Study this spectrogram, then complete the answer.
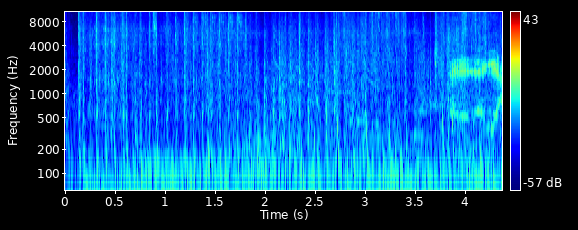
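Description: Rapid bursts of gunfire from a Call of Duty match at the CDL Champs 2025, dense repeated shots running continuously and loud throughout, with a brief rising electronic tone near the end.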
